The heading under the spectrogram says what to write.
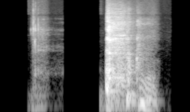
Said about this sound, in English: Also, I have a cough. You're still coughing? Yeah. Really? Guys, it really sucks. Yeah. I had the best time at the concert, and then I got COVID.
